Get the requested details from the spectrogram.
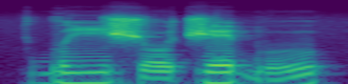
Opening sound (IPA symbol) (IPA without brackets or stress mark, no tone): ɡʷ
